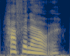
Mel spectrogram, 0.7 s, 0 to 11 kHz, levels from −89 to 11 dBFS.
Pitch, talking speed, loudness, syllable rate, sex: 225 Hz, 255 wpm, -17 LUFS, 7.1 syllables/s, female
